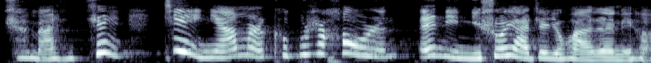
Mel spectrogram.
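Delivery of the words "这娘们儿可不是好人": Tianjin dialect, first syllable pitched high. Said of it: "天津话的精髓就是第一个字得调高".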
